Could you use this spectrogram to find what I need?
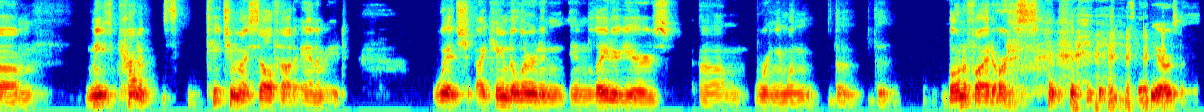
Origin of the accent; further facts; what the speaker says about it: Cincinnati, Ohio, United States; moved away as an adult; also born or lived in New York / Chicago; I grew up in Cincinnati, Ohio.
